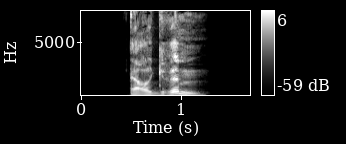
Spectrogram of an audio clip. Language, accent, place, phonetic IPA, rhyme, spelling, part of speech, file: German, Germany, Berlin, [ɛɐ̯ˈɡʁɪm], -ɪm, ergrimm, verb, De-ergrimm.ogg
- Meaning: 1. singular imperative of ergrimmen 2. first-person singular present of ergrimmen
